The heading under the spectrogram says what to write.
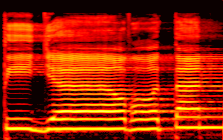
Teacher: cara membacanya tanwin dibaca jelas jadi kalau tanwin bunyinya n maka tetap n dan tidak ditahan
